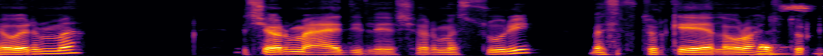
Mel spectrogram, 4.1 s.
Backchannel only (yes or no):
yes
